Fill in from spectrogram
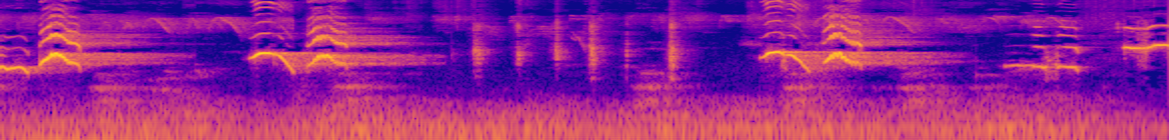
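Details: Cockatiel calls used to tame cockatiels: loud, sharp squawks that rise then drop, given singly or in pairs with silent gaps, plus a few faint high chirps near the end.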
